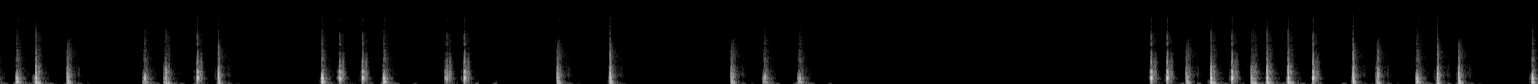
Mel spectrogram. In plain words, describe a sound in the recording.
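Stone blocks thud in quick succession as they are placed in a video game.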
